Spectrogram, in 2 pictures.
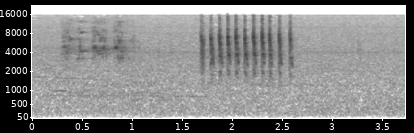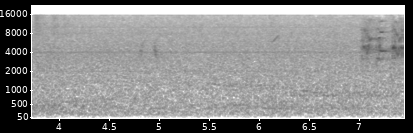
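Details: Kolibri ninja sunbird song used as bird-training material: a faint high twitter, then a brisk trill of about ten rapid notes, then quiet hiss, with another soft high twitter near the end.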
